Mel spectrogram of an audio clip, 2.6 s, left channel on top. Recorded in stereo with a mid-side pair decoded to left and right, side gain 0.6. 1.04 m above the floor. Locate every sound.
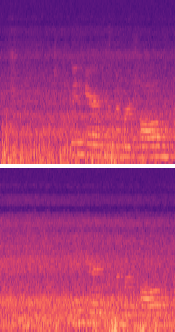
1.0 s a woman speaking: 35° left, 3.5 m; by 2.6 s 5° right, 2 m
